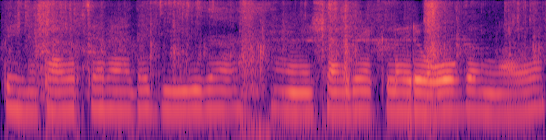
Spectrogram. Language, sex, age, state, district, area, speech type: Malayalam, female, 18-30, Kerala, Kollam, urban, spontaneous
